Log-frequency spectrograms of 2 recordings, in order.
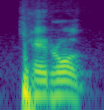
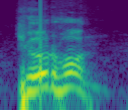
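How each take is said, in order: First: The first syllable is flattened to 'gae'. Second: The first syllable is a clear 'gyeol'. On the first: The speaker calls it wrong. "경상도 사람들은 거의 결혼이라고 안 하고 개론 이렇게 이야기합니다" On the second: The speaker calls it right. "제가 그래도 결, 결혼 발음 잘하죠?"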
